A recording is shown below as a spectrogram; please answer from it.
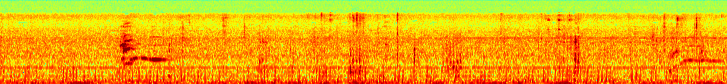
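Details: Rescued kitten, a week after being taken in from the street, giving soft short meows at intervals amid low steady background hum, with a woman speaking gently nearby.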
